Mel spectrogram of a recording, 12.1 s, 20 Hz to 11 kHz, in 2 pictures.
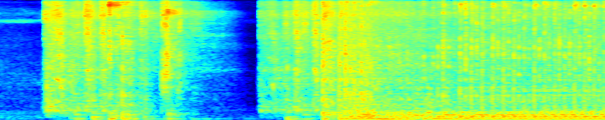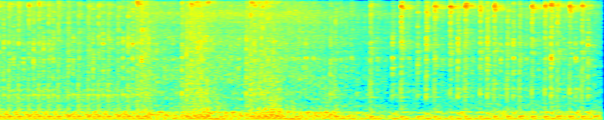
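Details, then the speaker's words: Harley Twin Cam, new timing chain and Andrews 26 cams, carb cleared of a stuck O-ring piece, mixture screw at about 2-1/4 turns, cold start without choke: cranks, catches after a stutter, settles into a loping cam idle, no knocks; healthy. "So let me start it up for y'all. And it's a cold-blooded bike, so it doesn't like to be choked because I live in a warm area."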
